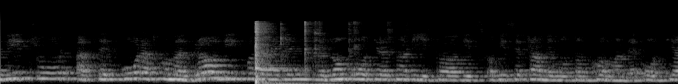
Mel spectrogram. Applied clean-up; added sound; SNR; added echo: none; Thump, thud; 5 dB; reverberation time 0.9 s.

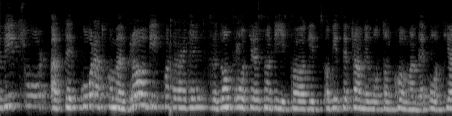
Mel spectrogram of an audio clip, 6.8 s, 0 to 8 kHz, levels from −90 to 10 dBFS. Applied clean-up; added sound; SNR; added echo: neural mask model DeepFilterNet 3.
